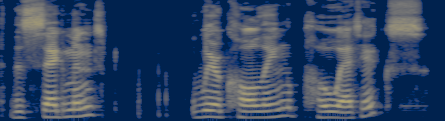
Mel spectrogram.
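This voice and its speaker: At a very slow pace, a woman speaks at a fairly low pitch with ordinary pitch variation. The recording is very clean, with a silent background. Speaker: tarot reader and spiritual performer. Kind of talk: spoken tutorial to camera. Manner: casual, thinking aloud.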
